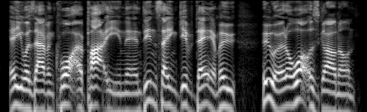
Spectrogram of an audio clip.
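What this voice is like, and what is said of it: Put-on old man London English accent. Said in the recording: “I'll do old man English ... London”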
